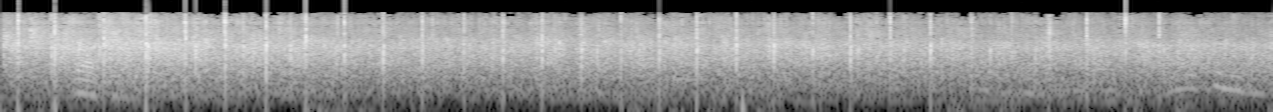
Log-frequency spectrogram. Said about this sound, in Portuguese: Entón, pediríavos, por favor, un aplauso a esta persoa que tanto fixo por este instituto.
